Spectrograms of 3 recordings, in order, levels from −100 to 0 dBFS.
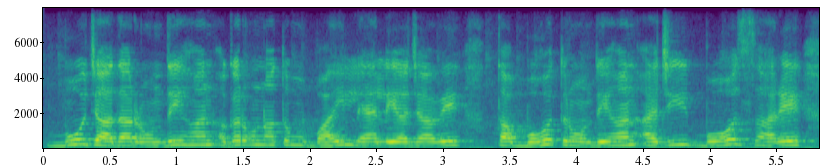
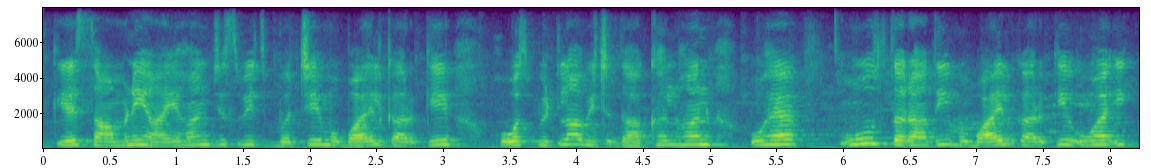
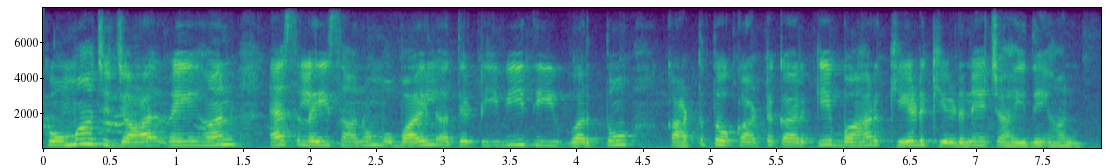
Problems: background sounds at intervals, background conversations at intervals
